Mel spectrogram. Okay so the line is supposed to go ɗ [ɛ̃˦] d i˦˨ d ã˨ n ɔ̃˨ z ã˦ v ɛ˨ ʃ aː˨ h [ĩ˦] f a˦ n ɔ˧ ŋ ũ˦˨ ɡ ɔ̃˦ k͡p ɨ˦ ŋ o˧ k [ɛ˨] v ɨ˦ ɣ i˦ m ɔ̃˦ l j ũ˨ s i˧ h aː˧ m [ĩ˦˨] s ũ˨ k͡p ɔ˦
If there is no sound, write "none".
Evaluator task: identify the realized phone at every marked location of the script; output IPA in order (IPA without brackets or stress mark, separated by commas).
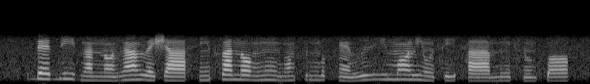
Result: ɛ˦, ĩ˧, ɛ̃˨, ĩ˦˨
